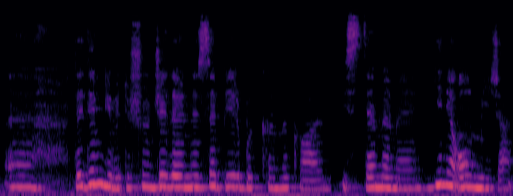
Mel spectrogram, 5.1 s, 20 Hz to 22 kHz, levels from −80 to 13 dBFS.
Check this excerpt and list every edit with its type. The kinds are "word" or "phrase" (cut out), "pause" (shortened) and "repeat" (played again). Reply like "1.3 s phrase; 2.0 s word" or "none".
3.3 s word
